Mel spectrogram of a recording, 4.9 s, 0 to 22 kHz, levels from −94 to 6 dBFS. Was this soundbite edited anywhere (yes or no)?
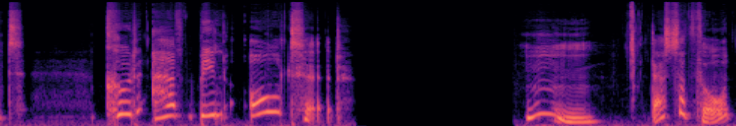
no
